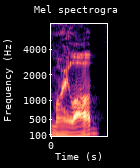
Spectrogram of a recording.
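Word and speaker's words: Mari Lwyd: oh yeah anyway so this Mari I think it's pronounced my LOB and it's basically um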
